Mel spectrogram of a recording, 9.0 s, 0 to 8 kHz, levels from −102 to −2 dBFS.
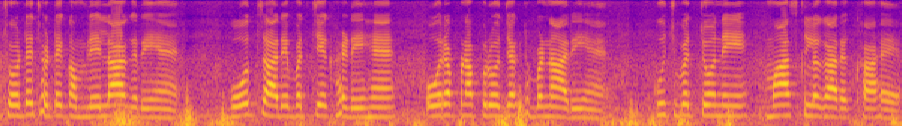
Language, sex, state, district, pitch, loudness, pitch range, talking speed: Hindi, female, Haryana, Jhajjar, 245 Hz, -17 LUFS, 225-255 Hz, 160 wpm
